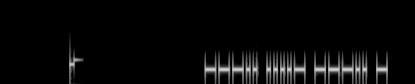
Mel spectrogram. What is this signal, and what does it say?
Morse code, heard as a keyed tone, about 34 wpm, 700 Hz. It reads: 848T
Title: Common Cut Numbers - 4-Digit 35wpm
